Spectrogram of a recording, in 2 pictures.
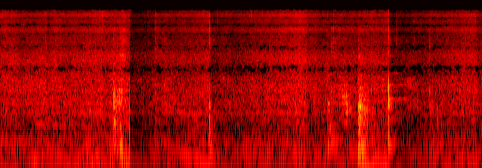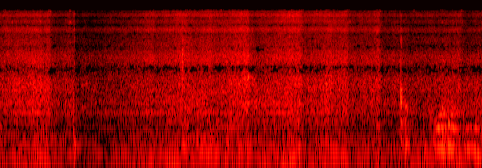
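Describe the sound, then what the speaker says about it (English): Cabbage and beetroot sabji frying in a pan, with a continuous sizzle and occasional stirring scrapes and knocks, close and moderately loud. "Stir it well."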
